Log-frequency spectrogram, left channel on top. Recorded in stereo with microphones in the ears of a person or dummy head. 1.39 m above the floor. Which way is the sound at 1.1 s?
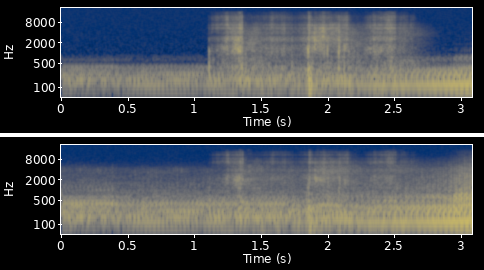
50° left (ahead or behind).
